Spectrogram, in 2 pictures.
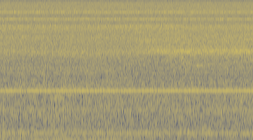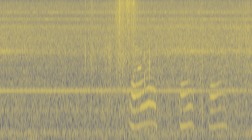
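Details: Mother cat calling as she looks for her kittens; after a long stretch of steady hum, three short wavering meows come close together near the end, each dipping and rising in pitch.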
